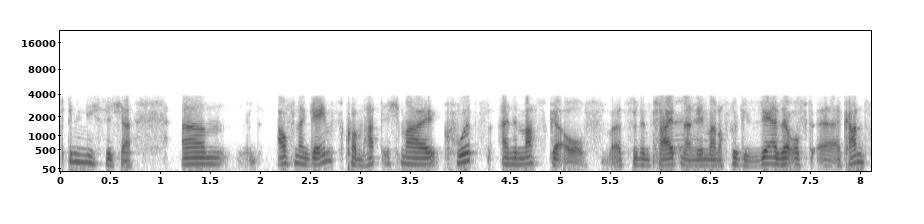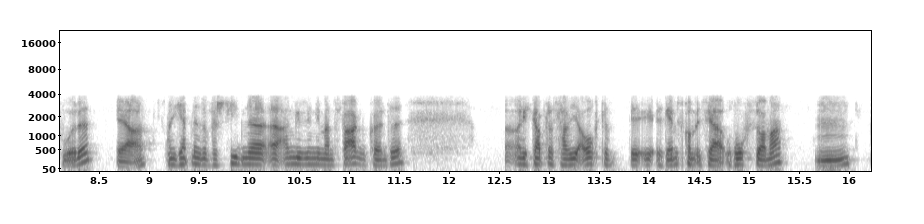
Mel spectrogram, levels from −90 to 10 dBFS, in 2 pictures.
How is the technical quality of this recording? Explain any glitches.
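The recording has plainly audible codec damage across the whole speech clip. GSM full-rate codec damage runs throughout: pulse-driven vocal-tract coding, consistent with 13 kbps, leaves buzzy, gravelly roughness and nothing above 3.8 kHz, unlike clean telephone band-limiting.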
